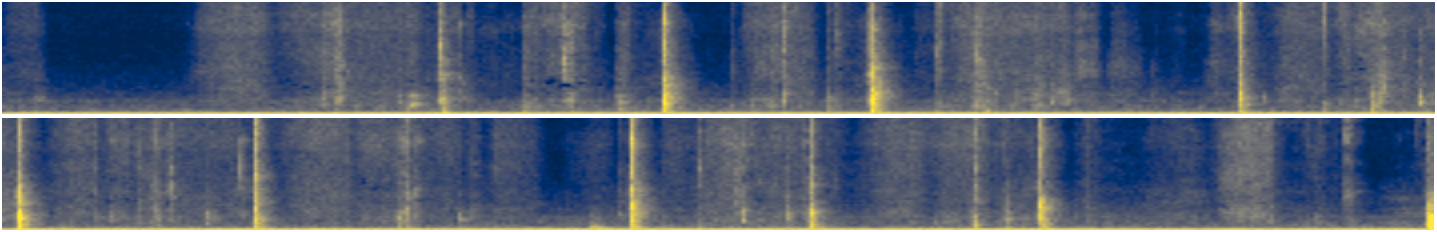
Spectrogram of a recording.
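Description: Cards snap and tap against each other as they are shuffled.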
